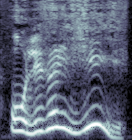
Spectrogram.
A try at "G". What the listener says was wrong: It's not Yi, it's J, like J, like in genius or gem or J.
